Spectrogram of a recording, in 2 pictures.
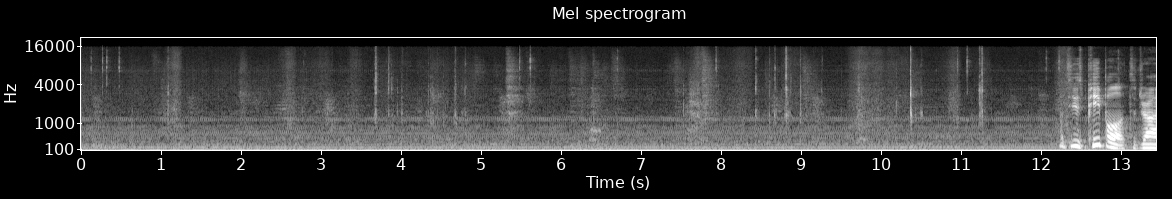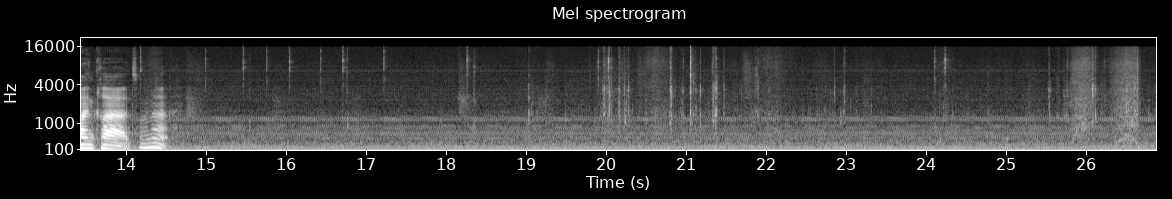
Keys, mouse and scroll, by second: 0.3 click, 0.5 click, 2.5 Escape, 4.7 g, 5.6 click, 6.3 g, 7.9 click, 8.7 ctrl+z, 9.1 g, 10.3 u, 11.1 right click, 12.2 click, 14.2 click, 15.5 click, 16.0 click, 16.7 click, 18.2 click, 20.0 click, 20.9 v, 21.2 alt+shift+n, 22.8 g, 24.2 click, 25.4-26.8 typing.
